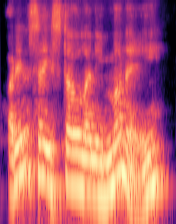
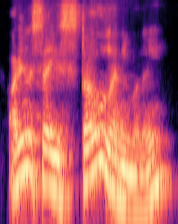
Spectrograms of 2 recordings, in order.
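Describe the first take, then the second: First: The stress is on the word money. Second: The stress is on the word stole.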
